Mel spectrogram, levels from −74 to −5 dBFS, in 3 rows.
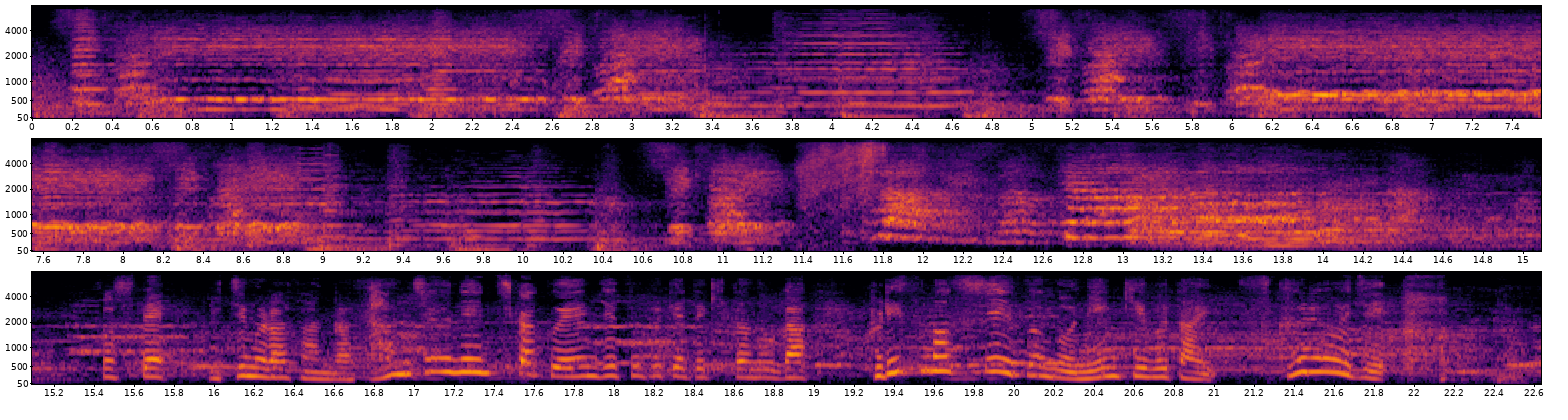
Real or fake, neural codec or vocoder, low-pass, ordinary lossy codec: fake; vocoder, 44.1 kHz, 128 mel bands, Pupu-Vocoder; 7.2 kHz; none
